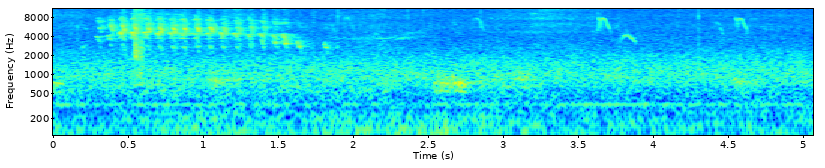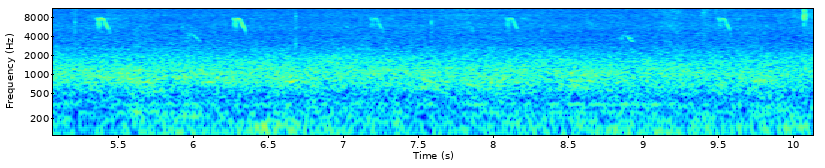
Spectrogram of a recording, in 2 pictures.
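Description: Small birds chirping in the trees: a quick high chattering trill about half a second in, then short, thin downward-sliding chirps every half second to a second, over a steady rush of background noise.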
